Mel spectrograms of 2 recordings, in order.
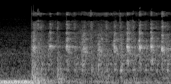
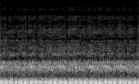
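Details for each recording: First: Chevy Tahoe V8 bought blown-up, before rebuild, after a prior partial AFM delete that reused the AFM lifters: it runs with a loose, uneven knock about three a second at idle; cylinder 1 piston sits 1/4 inch below the deck, owner suspects the cause. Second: Rebuilt Tahoe V8 with BTR V2 stage 2 cam, LS7 lifters, long tube headers, stock converter; deep idle with steady rhythmic lope in exhaust pulses, fairly choppy for a stock-converter-compatible cam; normal choppy cam idle, drives well.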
